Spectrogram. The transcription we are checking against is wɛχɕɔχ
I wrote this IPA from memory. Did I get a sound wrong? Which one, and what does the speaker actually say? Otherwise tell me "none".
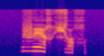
w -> v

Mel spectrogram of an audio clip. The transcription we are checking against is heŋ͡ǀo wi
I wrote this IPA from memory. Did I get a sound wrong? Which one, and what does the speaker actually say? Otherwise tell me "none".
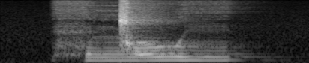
none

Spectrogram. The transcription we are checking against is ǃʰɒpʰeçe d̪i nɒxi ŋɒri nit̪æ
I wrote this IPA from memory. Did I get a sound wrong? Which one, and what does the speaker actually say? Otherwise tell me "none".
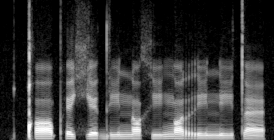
none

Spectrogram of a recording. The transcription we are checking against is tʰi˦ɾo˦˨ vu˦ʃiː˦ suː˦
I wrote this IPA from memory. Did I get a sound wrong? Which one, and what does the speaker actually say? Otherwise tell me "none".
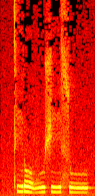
none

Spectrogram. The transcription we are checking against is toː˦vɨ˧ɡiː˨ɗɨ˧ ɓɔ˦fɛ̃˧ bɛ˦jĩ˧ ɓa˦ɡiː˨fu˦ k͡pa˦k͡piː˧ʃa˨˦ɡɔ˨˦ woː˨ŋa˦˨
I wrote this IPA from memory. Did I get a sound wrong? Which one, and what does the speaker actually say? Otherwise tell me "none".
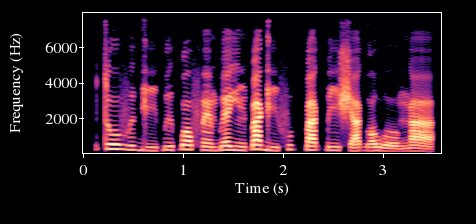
ɗ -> ɓ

